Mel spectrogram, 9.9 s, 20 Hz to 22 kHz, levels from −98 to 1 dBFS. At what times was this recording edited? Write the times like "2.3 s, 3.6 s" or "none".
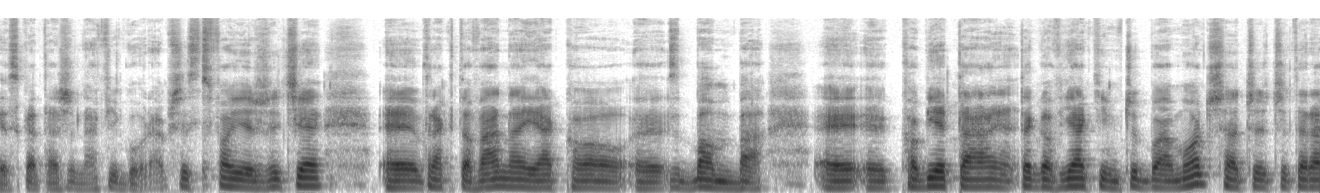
1.5 s, 3.2 s, 5.0 s, 7.6 s, 8.4 s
